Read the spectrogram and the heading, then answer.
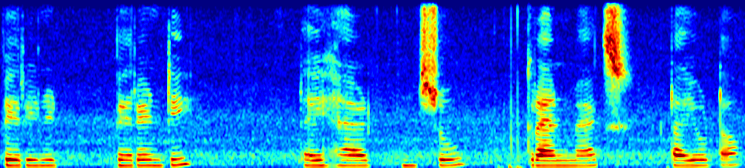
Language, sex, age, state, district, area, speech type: Telugu, female, 18-30, Telangana, Adilabad, urban, spontaneous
